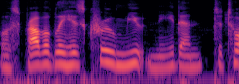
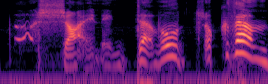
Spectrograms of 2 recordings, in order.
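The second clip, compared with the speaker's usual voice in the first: raised, croaking voice; 6 semitones higher, 5 dB louder than usual. Narrator reads a drugged man's reply when asked where his family is, croaking. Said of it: "he croaked".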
